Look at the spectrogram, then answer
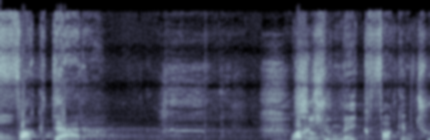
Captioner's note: laughing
